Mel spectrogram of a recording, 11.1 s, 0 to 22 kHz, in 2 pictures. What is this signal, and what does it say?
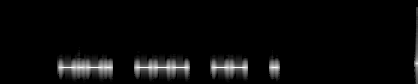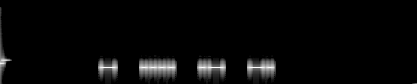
Morse code, heard as a keyed tone, about 20 wpm, spaced as for 14 wpm, 700 Hz. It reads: COME THAN
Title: 2x Character Spacing - Top 300 Words - 20wpm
